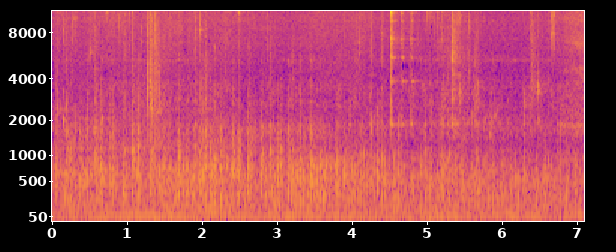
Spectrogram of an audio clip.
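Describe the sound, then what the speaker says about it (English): Milk poured into a glass for a homemade iced cappuccino gives a quiet, continuous liquid trickle and fill sound, soft and close with no talking over it. "I'm going to put about 2 to 3 ounces of milk"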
